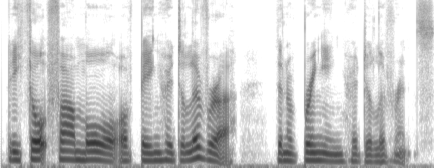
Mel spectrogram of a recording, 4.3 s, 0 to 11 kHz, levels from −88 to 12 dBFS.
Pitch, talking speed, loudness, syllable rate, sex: 150 Hz, 195 wpm, -19 LUFS, 5.7 syllables/s, female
